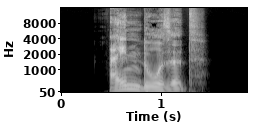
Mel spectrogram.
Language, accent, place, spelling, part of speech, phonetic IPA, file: German, Germany, Berlin, eindoset, verb, [ˈaɪ̯nˌdoːzət], De-eindoset.ogg
- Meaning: second-person plural dependent subjunctive I of eindosen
